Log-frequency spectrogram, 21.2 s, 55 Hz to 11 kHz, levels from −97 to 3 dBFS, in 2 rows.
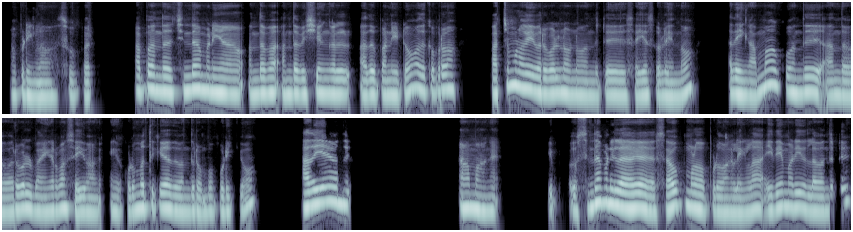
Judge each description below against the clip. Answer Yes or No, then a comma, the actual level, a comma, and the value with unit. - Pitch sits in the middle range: Yes, medium, 145 Hz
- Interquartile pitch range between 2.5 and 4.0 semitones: Yes, average, 3.3 semitones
